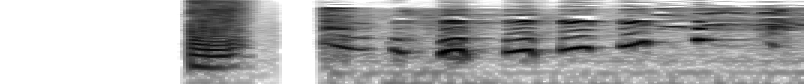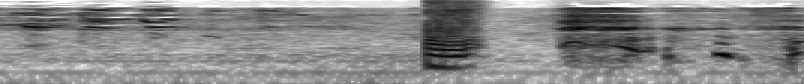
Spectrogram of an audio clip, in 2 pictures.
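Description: Two short comic fart sound effects, each dropping in pitch, about three and a half seconds apart. Bursts of human laughter fill the time between and after them.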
